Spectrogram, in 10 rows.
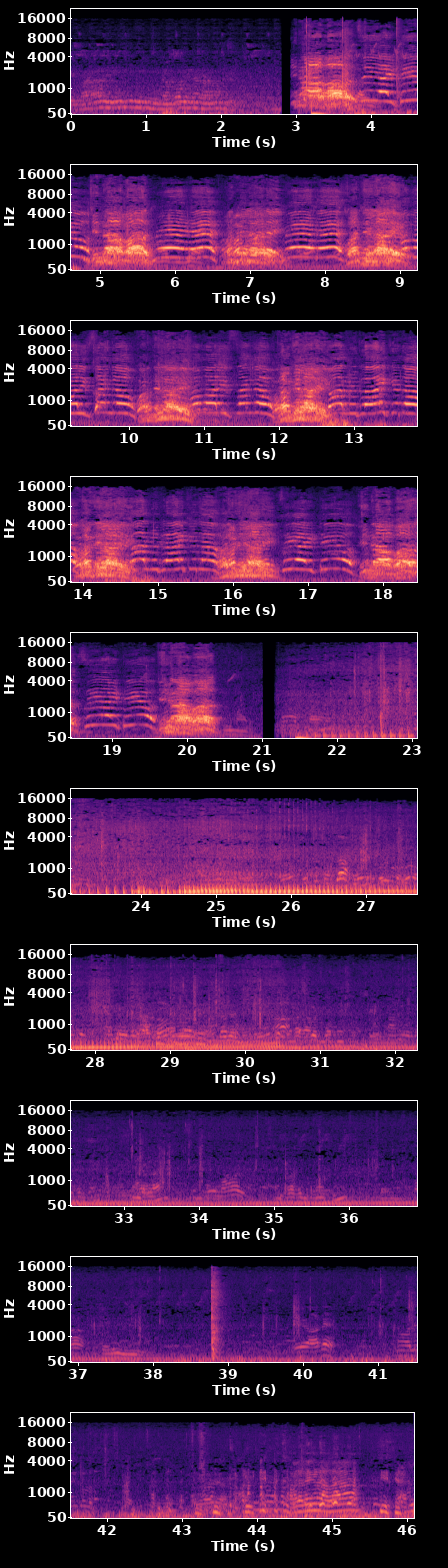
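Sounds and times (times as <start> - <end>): men chanting slogans in unison: 3.0 - 4.0, 4.8 - 9.3, 10.0 - 11.0, 11.8 - 12.9, 13.7 - 14.9, 15.6 - 16.7, 17.6 - 18.6, 19.5 - 20.5.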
